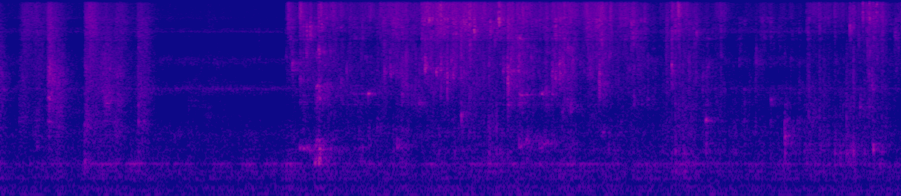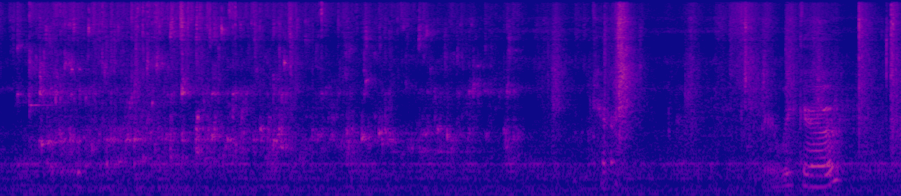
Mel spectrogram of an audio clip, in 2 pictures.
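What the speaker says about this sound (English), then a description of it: "now I'm going to take and rinse these beans off" Dried beans rinsed under a running kitchen faucet, a steady stream of water splashing and dripping for the whole stretch, with a few clinks near the end and a voice talking quietly in the background.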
